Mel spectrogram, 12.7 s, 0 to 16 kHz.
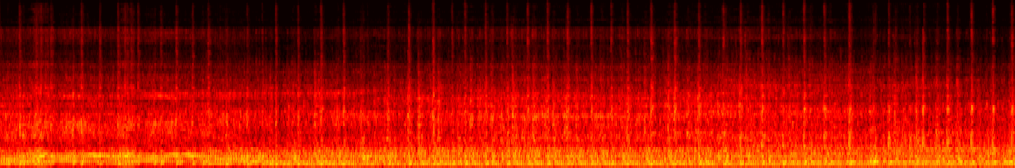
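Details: Balanced Izh Jupiter 5 two-stroke engine at idle: even, busy idle with a steady crackling beat and no metallic ringing; ringing was blamed on factory piston geometry (excess taper); now sounds healthy.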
